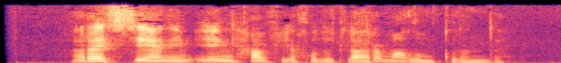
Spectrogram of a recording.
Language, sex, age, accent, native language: Uzbek, female, 35+, Toshkent shahri, Uzbek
